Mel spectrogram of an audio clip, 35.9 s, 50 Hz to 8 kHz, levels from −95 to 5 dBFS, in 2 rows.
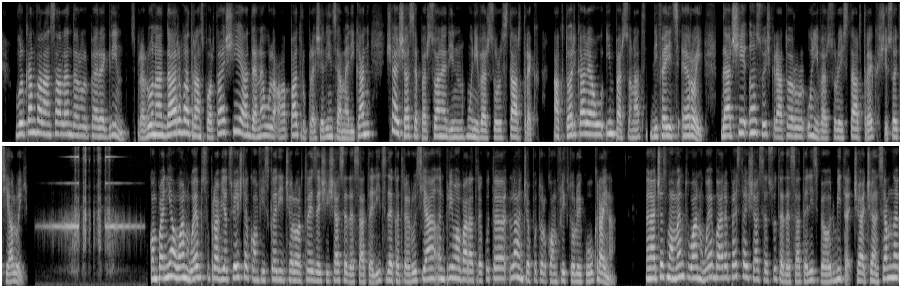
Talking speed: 120 wpm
